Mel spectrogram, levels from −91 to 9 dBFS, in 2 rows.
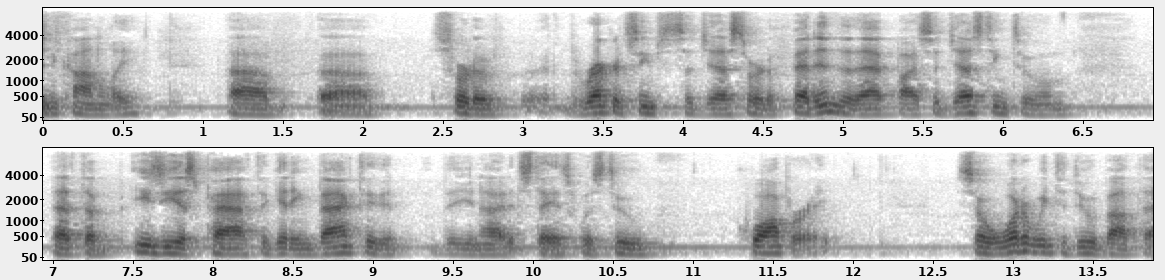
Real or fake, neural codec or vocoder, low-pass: real; none; 7.2 kHz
